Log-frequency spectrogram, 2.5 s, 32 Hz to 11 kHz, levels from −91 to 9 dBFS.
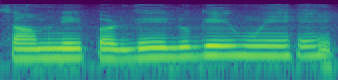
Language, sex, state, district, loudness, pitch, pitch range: Hindi, female, Maharashtra, Mumbai Suburban, -14 LUFS, 170 Hz, 155-190 Hz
